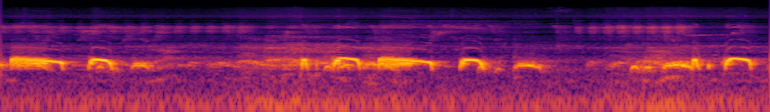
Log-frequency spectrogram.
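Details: Spotted dove in the morning: hollow arched coo notes repeated in clusters, several close together, then a softer stretch before louder coos return, over a faint high hiss.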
